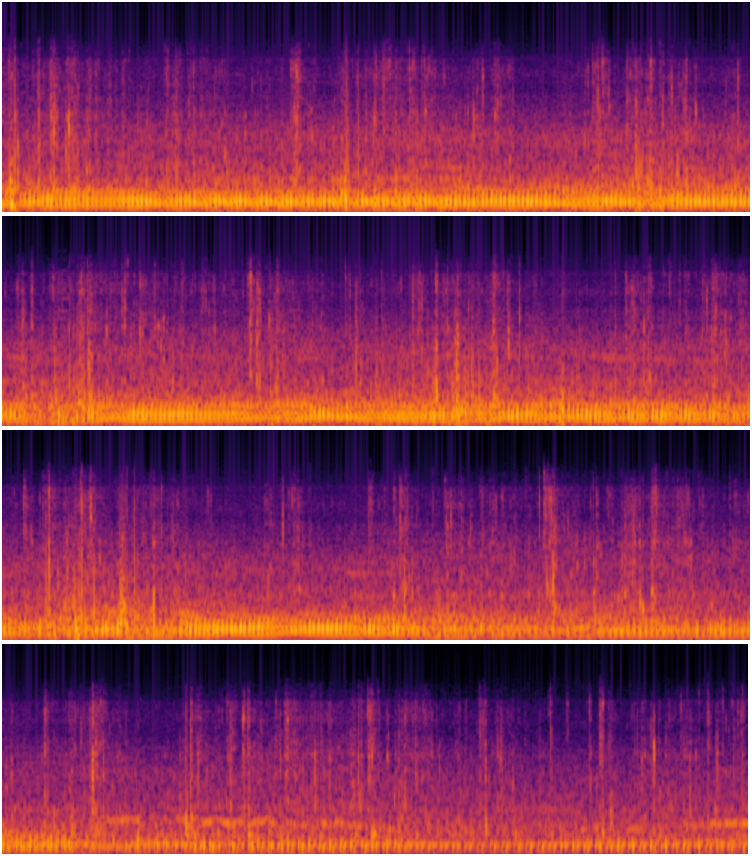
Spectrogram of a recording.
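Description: An off-road vehicle's engine drones at low speed on a dirt trail.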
